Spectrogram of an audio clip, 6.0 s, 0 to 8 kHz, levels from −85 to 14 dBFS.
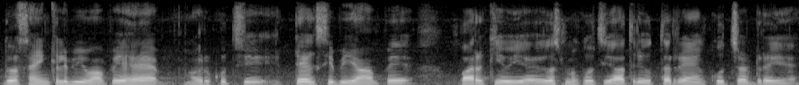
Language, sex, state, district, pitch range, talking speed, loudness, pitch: Hindi, male, Rajasthan, Bikaner, 150-170 Hz, 260 wpm, -16 LUFS, 155 Hz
